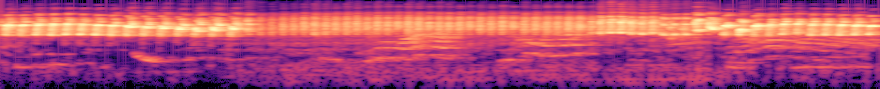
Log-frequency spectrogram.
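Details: Olive lovebird chattering for a long stretch: dense, buzzy, rapid high notes with almost no pause, dipping in loudness around the middle before building back up; a few lower squeaks underneath.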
